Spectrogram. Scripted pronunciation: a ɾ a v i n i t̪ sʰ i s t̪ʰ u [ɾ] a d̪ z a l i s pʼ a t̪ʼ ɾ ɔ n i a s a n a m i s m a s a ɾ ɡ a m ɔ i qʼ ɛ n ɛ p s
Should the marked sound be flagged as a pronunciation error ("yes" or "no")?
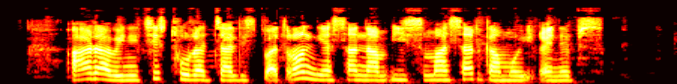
no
